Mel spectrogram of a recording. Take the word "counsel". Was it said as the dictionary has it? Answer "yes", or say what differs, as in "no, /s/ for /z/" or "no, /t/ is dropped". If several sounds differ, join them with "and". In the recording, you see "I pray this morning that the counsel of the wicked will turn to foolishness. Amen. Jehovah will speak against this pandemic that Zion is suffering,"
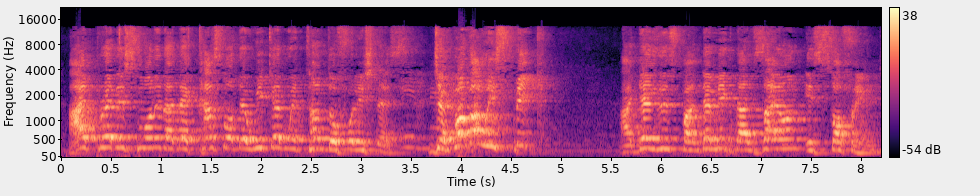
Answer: no, /n/ is dropped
